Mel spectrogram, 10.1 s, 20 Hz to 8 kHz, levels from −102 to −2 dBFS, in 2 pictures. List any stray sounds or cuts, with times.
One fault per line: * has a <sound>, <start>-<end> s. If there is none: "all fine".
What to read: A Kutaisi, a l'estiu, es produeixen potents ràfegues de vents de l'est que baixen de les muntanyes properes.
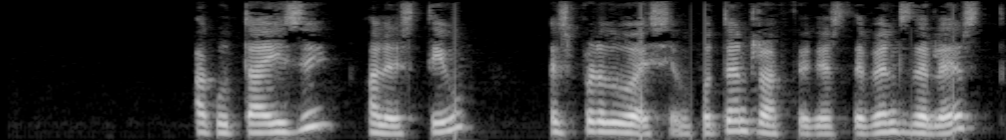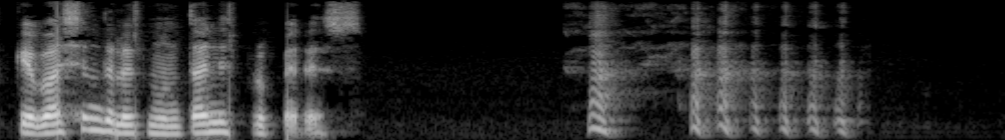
* has a laugh, 7.8-9.4 s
